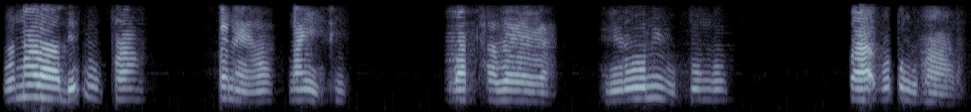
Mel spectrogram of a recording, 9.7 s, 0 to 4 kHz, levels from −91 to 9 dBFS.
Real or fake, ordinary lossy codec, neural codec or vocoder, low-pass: real; AAC, 16 kbps; none; 3.6 kHz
